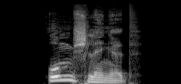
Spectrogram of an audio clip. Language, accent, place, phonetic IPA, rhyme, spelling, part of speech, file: German, Germany, Berlin, [ˈʊmˌʃlɛŋət], -ʊmʃlɛŋət, umschlänget, verb, De-umschlänget.ogg
- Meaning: second-person plural subjunctive II of umschlingen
